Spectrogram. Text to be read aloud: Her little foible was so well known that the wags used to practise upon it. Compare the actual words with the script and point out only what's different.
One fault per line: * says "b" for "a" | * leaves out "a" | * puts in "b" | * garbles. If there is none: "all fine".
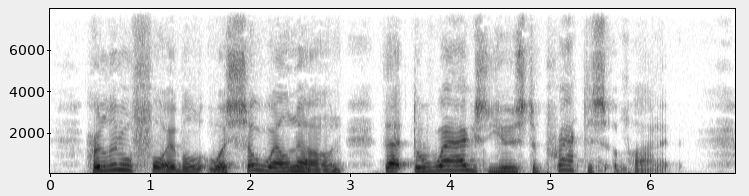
all fine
